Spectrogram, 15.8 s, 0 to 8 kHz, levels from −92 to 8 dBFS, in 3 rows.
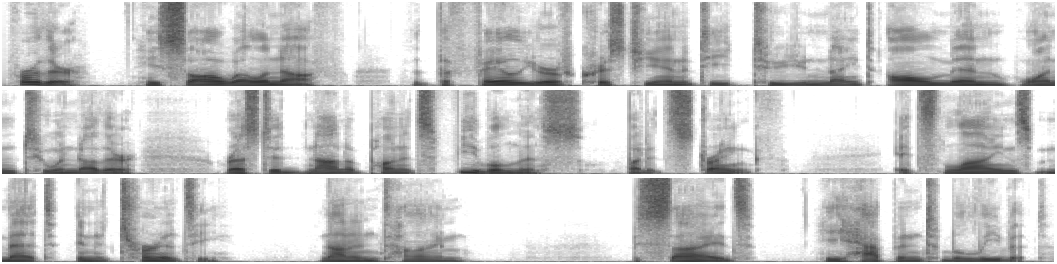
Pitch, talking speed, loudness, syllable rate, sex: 100 Hz, 150 wpm, -20 LUFS, 5.2 syllables/s, male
